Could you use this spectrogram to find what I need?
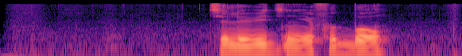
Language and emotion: Russian, neutral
